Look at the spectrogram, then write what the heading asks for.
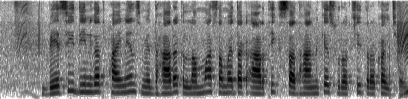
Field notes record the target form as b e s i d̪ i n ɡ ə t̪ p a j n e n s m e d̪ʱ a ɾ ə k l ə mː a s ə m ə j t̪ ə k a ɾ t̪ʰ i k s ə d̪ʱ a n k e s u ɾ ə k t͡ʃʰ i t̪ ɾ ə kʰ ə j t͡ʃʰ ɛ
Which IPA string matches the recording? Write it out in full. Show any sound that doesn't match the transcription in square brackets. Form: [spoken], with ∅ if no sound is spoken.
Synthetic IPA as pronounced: b e s i d̪ i n ɡ ə t̪ [pʰ] a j n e n s m e d̪ʱ a ɾ ə k l ə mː a s ə m ə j t̪ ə k a ɾ t̪ʰ i k s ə d̪ʱ a n k e s u ɾ ə k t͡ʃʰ i t̪ ɾ ə kʰ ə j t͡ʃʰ ɛ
